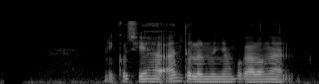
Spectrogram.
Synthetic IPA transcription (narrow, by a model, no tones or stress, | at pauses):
nʔḭkosiaɦaʔant̪əlanmuɲaŋpərkaloŋan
